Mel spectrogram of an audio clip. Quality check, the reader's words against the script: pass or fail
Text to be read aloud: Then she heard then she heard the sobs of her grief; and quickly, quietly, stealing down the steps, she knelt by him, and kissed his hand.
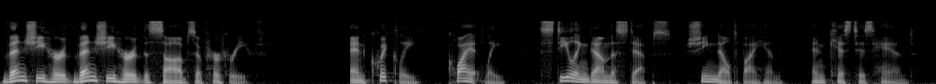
pass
